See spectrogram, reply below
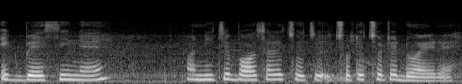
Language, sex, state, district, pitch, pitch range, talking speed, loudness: Hindi, female, West Bengal, Alipurduar, 220 Hz, 205-225 Hz, 155 wpm, -16 LUFS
